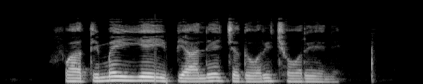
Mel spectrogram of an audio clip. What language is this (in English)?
Phalura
